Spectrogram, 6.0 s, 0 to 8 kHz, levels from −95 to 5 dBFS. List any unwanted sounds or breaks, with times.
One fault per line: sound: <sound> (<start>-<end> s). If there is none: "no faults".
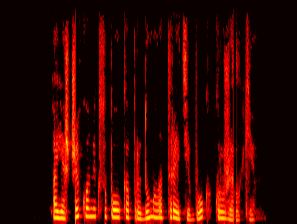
sound: dropout (4.7-4.7 s)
